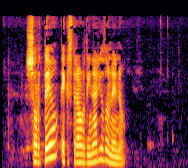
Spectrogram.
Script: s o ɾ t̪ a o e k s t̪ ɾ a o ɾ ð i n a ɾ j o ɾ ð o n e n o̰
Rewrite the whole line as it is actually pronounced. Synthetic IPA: s o ɾ t̪ e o e k s t̪ ɾ a o ɾ ð i n a ɾ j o ð o n e n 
